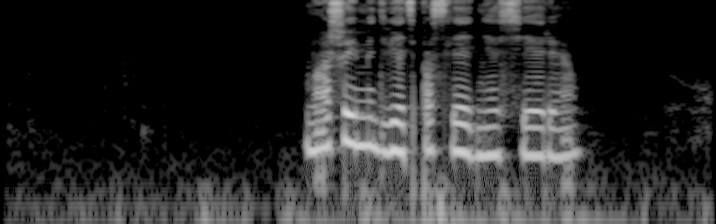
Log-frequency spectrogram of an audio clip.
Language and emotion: Russian, neutral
